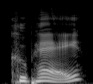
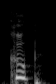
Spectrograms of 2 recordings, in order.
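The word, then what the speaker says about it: coupé: it is pronounced you could say coupee or just coop either one it is c-o-u-p-e and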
